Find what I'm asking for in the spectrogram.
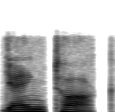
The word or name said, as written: Gangtok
